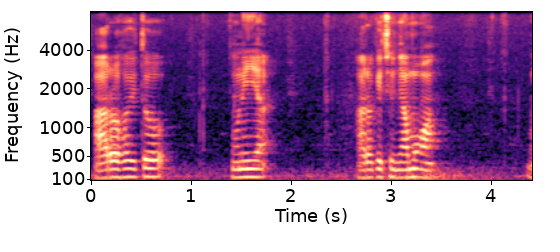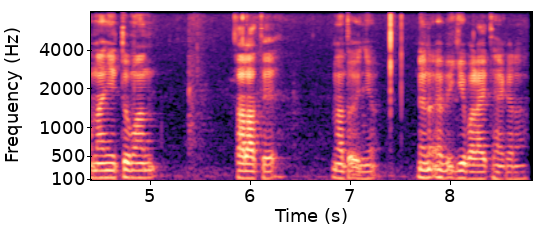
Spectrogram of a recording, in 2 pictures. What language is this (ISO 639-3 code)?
sat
